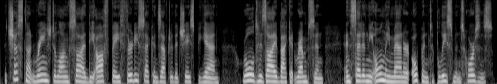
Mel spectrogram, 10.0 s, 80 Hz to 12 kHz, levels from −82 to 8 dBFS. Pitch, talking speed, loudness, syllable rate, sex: 195 Hz, 175 wpm, -17 LUFS, 5.4 syllables/s, female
